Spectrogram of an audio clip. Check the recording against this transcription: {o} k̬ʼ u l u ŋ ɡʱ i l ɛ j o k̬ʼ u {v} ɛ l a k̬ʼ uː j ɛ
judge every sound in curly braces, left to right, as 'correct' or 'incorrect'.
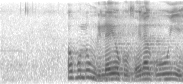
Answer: correct, correct

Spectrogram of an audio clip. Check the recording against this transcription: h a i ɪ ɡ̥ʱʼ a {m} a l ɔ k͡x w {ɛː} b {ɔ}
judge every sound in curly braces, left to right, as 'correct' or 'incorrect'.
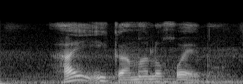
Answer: correct, correct, correct

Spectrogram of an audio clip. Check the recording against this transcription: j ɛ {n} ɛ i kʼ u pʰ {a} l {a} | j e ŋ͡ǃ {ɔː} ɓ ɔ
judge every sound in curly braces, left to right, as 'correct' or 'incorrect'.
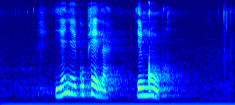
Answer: incorrect: ɲ, incorrect: ɛ, correct, incorrect: uː

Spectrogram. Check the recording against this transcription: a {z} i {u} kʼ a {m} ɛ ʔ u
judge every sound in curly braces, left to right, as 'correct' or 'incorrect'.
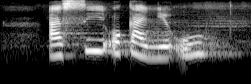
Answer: incorrect: s, incorrect: ɔ, incorrect: ɲ

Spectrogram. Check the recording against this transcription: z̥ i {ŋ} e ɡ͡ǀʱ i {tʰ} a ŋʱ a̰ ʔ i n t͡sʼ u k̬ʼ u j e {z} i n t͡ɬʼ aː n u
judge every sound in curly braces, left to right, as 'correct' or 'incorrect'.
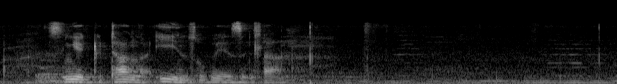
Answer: correct, correct, correct

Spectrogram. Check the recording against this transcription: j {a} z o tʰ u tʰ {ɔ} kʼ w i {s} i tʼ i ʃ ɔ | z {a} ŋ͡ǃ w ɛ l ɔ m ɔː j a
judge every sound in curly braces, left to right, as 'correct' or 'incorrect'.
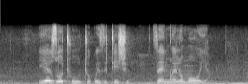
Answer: incorrect: ɛ, correct, incorrect: z, incorrect: ɛ

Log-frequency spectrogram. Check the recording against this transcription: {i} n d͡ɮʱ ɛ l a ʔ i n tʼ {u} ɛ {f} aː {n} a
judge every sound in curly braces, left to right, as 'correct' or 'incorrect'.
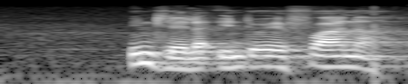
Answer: correct, incorrect: ɔ, correct, correct

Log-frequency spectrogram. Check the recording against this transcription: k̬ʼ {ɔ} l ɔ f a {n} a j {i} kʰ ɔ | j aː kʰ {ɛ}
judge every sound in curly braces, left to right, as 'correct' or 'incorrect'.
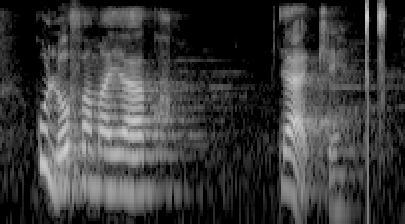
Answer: incorrect: u, incorrect: m, incorrect: a, correct

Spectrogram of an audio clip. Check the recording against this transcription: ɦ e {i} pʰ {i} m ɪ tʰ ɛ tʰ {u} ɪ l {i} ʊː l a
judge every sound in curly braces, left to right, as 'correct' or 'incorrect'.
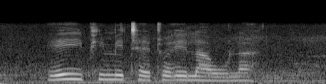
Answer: correct, correct, incorrect: ɔ, incorrect: a

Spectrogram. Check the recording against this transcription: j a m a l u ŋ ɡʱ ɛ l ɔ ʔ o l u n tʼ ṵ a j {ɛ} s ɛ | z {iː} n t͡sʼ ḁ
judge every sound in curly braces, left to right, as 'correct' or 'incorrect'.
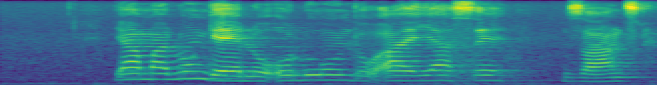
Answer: incorrect: a, incorrect: aː

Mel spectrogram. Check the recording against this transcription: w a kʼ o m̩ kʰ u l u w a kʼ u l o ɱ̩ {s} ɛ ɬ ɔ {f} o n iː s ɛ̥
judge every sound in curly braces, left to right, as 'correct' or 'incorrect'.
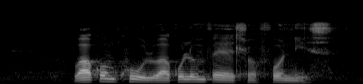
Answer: incorrect: f, correct

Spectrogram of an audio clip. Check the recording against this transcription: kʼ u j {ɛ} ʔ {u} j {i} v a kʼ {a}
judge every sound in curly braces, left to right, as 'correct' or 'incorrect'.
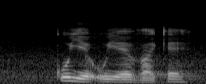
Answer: correct, correct, incorrect: ɛ, incorrect: ɛ

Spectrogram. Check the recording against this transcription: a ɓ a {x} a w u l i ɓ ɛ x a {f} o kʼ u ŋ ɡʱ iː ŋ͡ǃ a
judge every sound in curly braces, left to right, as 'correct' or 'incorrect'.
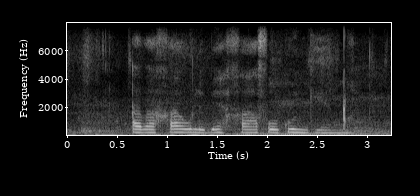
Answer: correct, correct

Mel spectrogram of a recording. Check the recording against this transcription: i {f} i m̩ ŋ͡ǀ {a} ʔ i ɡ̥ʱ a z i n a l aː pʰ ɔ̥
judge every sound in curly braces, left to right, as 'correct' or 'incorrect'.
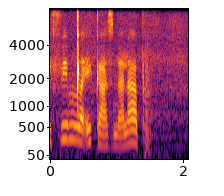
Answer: correct, correct

